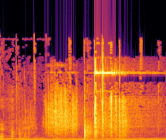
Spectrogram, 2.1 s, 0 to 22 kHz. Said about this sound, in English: Let's light up shoot number 2, please. And in your own time, release the coin. And release the coin.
